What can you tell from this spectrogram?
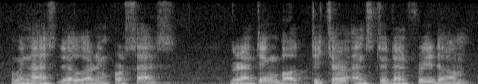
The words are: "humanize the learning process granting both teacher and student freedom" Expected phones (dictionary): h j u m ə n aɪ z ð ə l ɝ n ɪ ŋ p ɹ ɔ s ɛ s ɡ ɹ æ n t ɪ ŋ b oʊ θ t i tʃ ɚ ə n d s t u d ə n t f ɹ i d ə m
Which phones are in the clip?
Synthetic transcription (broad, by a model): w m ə n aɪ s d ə l ɝ n ɪ ŋ p ɹ ɔ s ɛ s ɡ ɹ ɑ n t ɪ ŋ b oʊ t i tʃ ɚ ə n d s t u d ə n t f ɹ i d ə m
